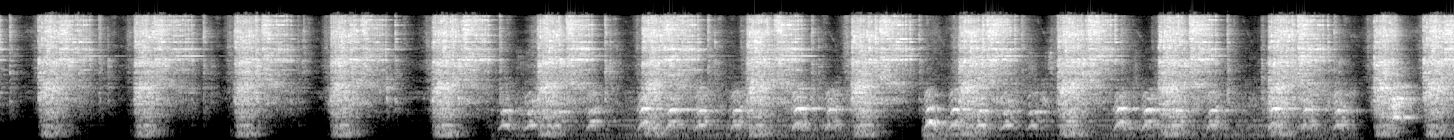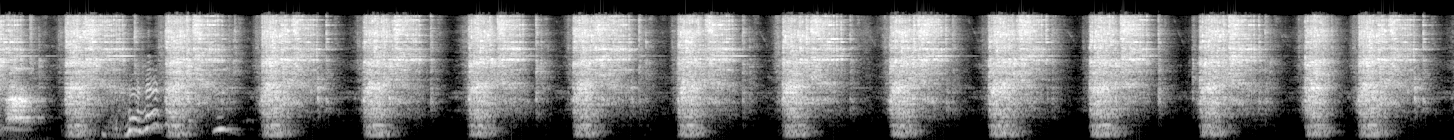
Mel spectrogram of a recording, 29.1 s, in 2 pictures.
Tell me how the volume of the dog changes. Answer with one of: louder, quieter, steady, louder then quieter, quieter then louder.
steady.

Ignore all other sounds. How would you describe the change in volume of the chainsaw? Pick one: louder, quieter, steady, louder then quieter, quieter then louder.
steady.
